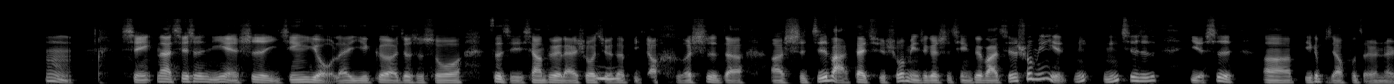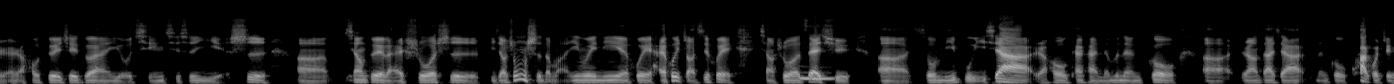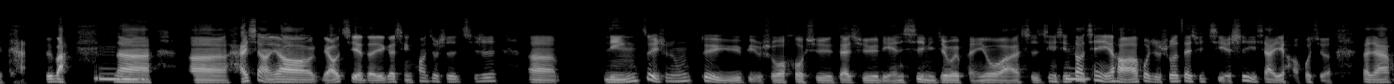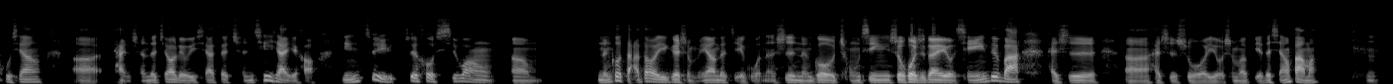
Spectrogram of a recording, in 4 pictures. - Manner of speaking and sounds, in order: none
- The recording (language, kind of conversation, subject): Chinese, advice, 我该如何重建他人对我的信任并修复彼此的关系？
